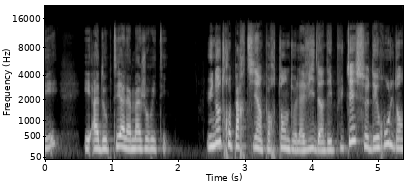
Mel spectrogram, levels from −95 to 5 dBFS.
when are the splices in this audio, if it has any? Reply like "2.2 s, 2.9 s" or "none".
none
